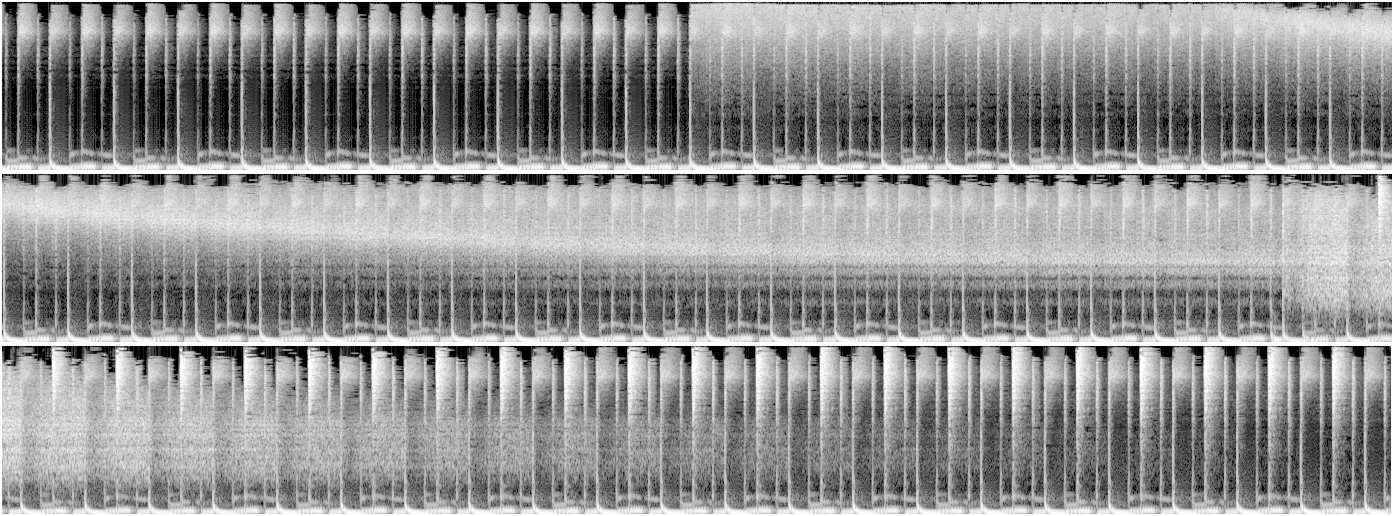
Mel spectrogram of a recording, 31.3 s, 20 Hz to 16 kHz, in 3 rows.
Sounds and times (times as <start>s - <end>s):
Music: 0.0s - 31.2s.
